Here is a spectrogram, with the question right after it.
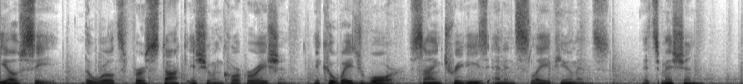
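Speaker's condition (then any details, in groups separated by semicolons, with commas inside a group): No condition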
